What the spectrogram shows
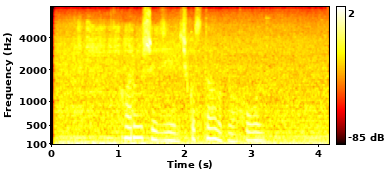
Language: Russian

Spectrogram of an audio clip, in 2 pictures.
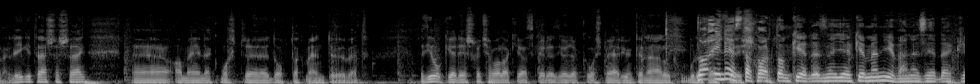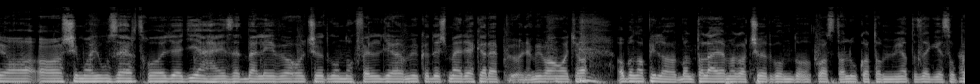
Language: Hungarian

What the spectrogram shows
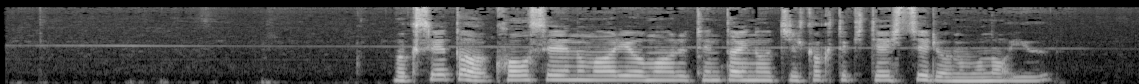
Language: Japanese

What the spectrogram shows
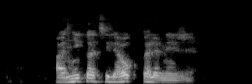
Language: Western Mari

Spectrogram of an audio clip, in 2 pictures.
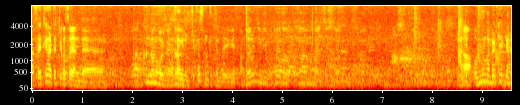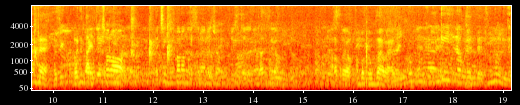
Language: Korean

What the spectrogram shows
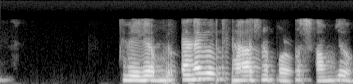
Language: Punjabi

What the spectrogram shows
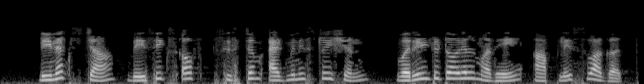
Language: Marathi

